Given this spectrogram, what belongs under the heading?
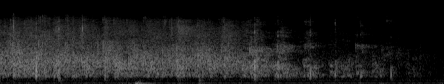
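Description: Steady applause from a church congregation fills the room, a dense wash of many hands clapping that gradually thins and fades toward the end.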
